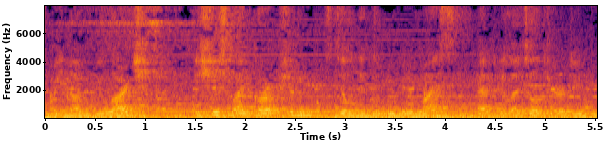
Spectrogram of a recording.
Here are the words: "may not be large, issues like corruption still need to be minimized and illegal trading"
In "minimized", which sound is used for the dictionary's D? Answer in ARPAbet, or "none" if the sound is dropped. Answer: none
